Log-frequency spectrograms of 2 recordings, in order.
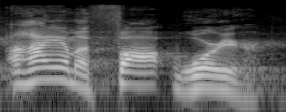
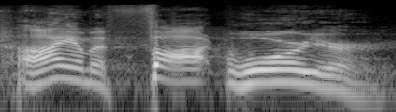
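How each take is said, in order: First: It is said plainly with ordinary energy. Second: It is said with more confident energy. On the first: "Why don't you say this with me?" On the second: "but just with a little more confidence"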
